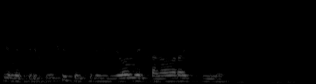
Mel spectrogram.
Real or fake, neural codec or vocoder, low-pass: real; none; 3.6 kHz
